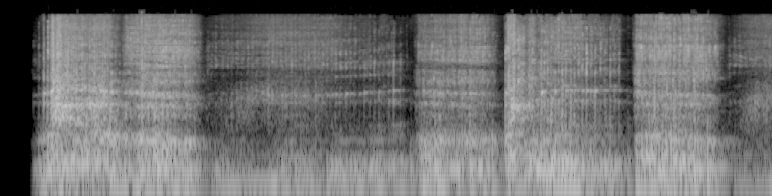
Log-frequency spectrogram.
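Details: Lion roaring: deep, rough, low-pitched bursts, a long one then two shorter loud ones, separated by quieter rumbling breaths.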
